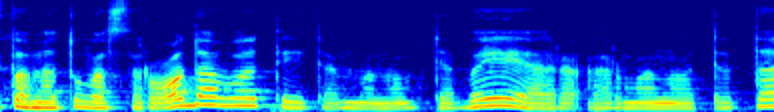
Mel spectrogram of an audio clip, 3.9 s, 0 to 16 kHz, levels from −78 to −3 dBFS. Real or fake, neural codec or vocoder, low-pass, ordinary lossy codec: fake; autoencoder, 48 kHz, 128 numbers a frame, DAC-VAE, trained on Japanese speech; 14.4 kHz; Opus, 32 kbps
